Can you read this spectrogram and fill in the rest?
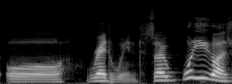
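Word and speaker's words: Redwyne: of the audiobooks, but it's pronounced red wine.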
